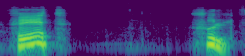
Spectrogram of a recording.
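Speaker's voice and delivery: Faithful split slowly into फेथ and फुल, with a pause between; syllable by syllable. Shown as a demonstration. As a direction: break faithful into two separate syllables. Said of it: "faith, one syllable". (Faithful को धीरे, दो हिस्सों में तोड़कर बोलें)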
